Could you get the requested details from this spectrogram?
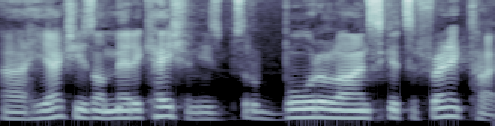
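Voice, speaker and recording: A man with an Australian accent talks at a fairly quick pace in a medium-pitched voice with fairly even intonation. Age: 40s. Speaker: missionary. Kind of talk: sermon.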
